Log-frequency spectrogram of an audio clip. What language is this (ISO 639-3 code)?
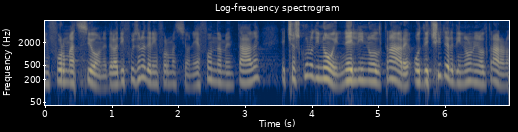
ita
